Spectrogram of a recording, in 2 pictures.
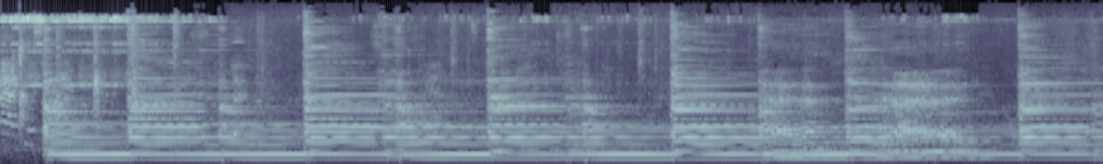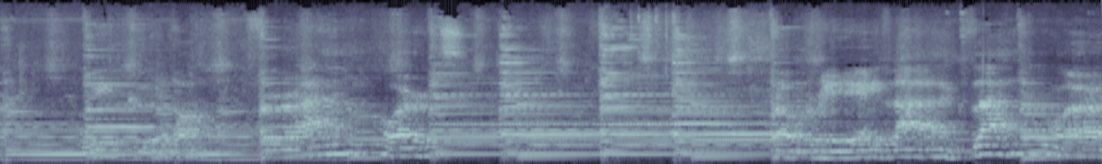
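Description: A live song on acoustic guitar begins about half a second in, with sustained low notes under it, and a voice joins in singing from about ten seconds in.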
